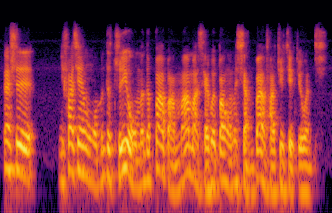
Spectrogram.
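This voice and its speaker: A man's voice: a little high, quick pace. A man leading an interactive Bible study, talking conversationally and often asking his listeners questions. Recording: dull lo-fi recording.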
